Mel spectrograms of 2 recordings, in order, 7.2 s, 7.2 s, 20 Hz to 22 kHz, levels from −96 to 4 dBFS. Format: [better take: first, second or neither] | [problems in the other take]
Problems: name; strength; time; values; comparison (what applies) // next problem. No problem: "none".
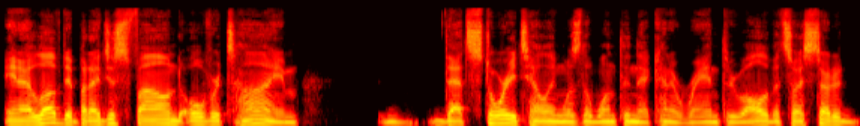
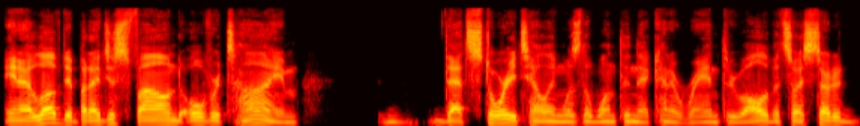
first | thin; somewhat; fading below 650 Hz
